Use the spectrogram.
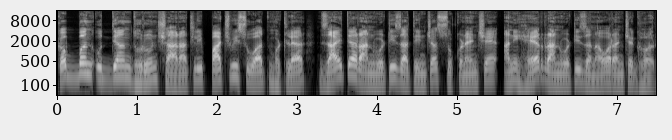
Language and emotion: Goan Konkani, neutral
